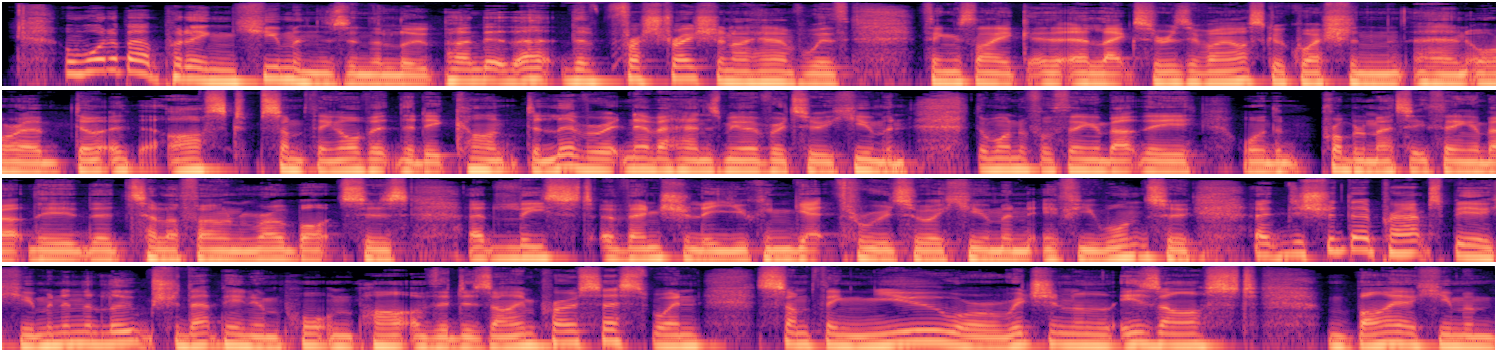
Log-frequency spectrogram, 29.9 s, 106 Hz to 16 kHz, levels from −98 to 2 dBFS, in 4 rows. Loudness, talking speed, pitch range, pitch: -18 LUFS, 200 wpm, 115-140 Hz, 130 Hz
